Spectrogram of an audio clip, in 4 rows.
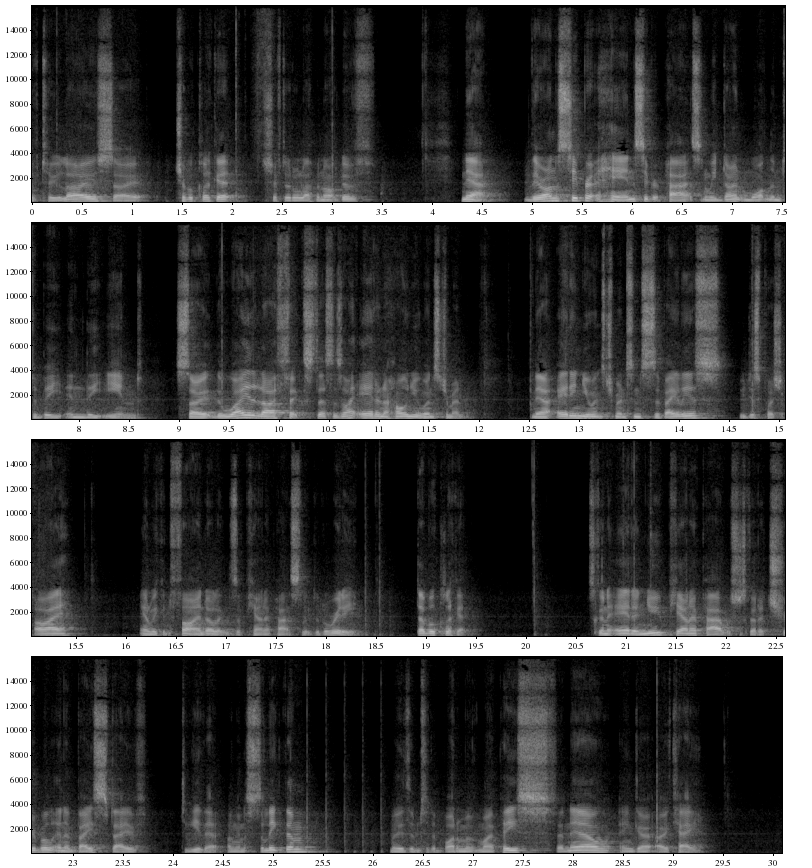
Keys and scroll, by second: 2.1 super+Up, 12.4 Escape, 14.8 i.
